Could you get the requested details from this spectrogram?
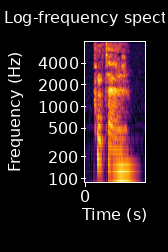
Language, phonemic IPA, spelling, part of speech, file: French, /pɔ̃.taʒ/, pontage, noun, LL-Q150 (fra)-pontage.wav
- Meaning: 1. bypass (an alternative passage created to divert a bodily fluid around a damaged organ) 2. bridge-building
